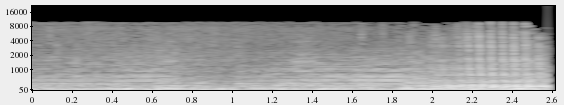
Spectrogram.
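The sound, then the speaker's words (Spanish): A deep, sustained rumble fills the air, with crackling and grainy rushing texture building toward the end, as a detonation makes the wood above inside a coffin begin to crack and sand keeps pouring down. “Se produce otra detonación que hace que la madera de arriba comience a quebrarse.”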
